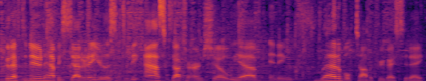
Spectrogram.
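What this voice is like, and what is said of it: Hoarse, strained voice. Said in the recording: “Pardon my voice. I've been speaking all week ... So I do have a little bit of laryngitis”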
